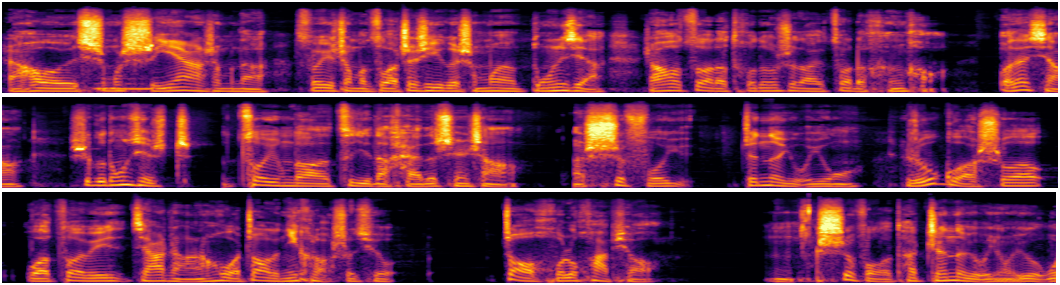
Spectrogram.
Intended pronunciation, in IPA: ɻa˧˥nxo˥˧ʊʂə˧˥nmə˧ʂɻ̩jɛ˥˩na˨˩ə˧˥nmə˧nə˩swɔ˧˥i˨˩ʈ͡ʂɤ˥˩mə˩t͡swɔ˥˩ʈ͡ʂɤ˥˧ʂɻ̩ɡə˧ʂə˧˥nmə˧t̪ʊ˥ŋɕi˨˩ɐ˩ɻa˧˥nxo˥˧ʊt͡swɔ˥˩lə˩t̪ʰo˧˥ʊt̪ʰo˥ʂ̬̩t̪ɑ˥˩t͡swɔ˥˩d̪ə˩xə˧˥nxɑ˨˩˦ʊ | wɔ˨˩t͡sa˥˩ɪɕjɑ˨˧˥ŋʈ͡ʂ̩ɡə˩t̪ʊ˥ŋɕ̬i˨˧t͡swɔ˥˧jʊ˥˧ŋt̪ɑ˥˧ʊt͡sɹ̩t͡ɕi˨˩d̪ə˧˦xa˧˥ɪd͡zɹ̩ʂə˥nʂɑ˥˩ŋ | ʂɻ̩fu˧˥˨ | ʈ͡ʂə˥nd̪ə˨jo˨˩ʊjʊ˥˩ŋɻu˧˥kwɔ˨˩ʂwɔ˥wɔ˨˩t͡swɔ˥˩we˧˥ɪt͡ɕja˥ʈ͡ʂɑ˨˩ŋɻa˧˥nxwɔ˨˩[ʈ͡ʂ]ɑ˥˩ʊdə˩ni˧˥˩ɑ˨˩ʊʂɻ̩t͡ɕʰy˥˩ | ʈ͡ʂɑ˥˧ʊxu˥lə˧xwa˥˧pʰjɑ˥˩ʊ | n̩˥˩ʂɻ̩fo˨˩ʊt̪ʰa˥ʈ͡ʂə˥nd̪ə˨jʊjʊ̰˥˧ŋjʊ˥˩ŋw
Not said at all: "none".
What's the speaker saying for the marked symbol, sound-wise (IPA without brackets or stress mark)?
ʈ͡ʂ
